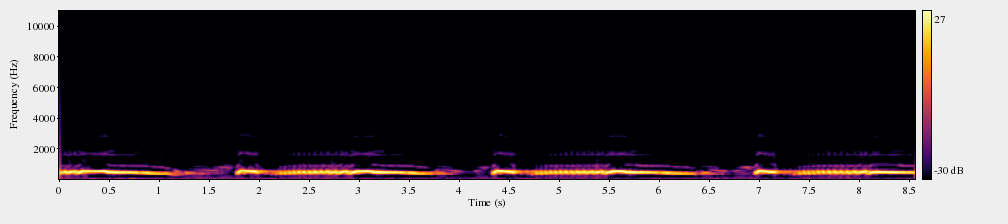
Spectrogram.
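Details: Lure song of a white dove (puter putih): four steady, rolling coos in a row, each a trembling, drawn-out note that sinks at its end, roughly every two seconds.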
